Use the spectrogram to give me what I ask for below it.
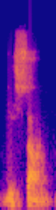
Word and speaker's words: dissolve: Dissolve, ta không đọc cái dissolve, dissolve, cái này là đọc là gì ạ? Cái này đọc là âm z, nên đây đọc là dissolve.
